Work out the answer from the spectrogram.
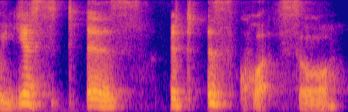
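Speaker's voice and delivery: mock-posh English accent. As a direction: slip into a posh accent for no reason. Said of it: "I don't know why I'm speaking posh".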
